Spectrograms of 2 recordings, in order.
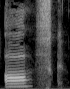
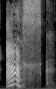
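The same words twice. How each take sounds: First: It is said in a King's English accent. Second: It is said in a different regional accent.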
